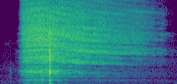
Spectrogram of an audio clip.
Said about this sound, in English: A nice, deep sniff. Sniff with me, okay? Ready?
